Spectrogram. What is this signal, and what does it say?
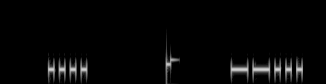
Morse code, heard as a keyed tone, about 22 wpm, 700 Hz. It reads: H 7
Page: This rapid-fire timing is geared to push your ICR (Instant Character Recognition) skills.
